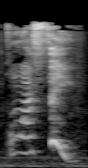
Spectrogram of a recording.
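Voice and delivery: sudden squeaky high voice; high squeak. Shown as a demonstration. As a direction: jump up to a squeak on see. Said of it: "And go and see".

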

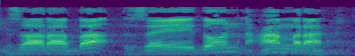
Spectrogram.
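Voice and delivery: slow, deliberate teacher's example; slow model recitation. Shown as a demonstration. Teacher asks students to attend to the example sentence, slow model recitation. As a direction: draw out each Arabic word for the class. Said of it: "तवज्जो है".

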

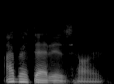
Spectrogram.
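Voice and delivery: soft, low, gentle sympathy; sympathetic. Shown as a demonstration. Demo for leaders of how to listen, soft and sympathetic. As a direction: say it softly as you nod. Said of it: "you nod your head and go".

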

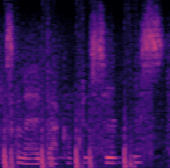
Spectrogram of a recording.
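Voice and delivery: hushed whisper, almost no voice. Real, not acted. Player sneaking back up to the surface, whispering. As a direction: whisper it so the mobs can't hear.

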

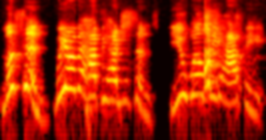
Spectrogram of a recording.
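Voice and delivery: high, emphatic parental decree; imitated insistent mom; mock lecturing mother. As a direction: order a small child to be happy. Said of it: "I remember one going".

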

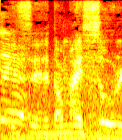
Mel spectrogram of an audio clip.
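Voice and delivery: put-on slow hammy French accent. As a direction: drag it out in a comic French accent. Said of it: "speaking in a French accent all morning".

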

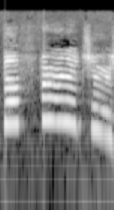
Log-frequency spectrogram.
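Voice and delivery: horrified high wail at a discovery; shocked cry. A narrator's reading. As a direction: cry it out loud and high, stretching the words. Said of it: "she cried".

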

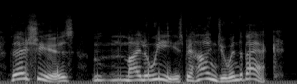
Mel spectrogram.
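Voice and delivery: high, loud, overwrought voice; hysterical. A narrator's reading. Distraught man points Holman to the back seat, hysterical. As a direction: announce it in a high-pitched frenzy. Deranged man shows his wife.

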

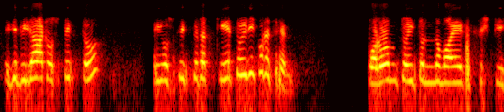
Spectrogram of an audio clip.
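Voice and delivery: normal talking voice

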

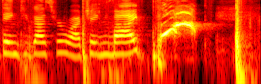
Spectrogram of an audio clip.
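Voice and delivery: loud, slow, drawn-out thanks; loud sign-off. Real, not acted. Vlogger thanking viewers at the end, loud slow call.

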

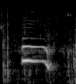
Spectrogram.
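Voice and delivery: high, loud delighted laugh; giddy laugh. Real, not acted. Fan laughing giddily after getting the trolls.

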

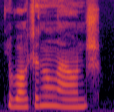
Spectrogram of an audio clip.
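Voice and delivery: ordinary delivery, nothing marked

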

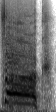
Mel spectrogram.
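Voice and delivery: high, loud scream of rage; real angry scream; furious shout. Real, not acted. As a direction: explode at the goal. Concedes goal, screams.

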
